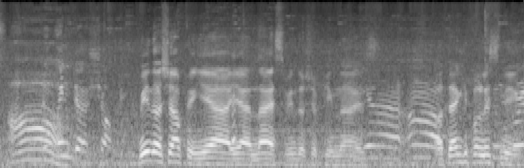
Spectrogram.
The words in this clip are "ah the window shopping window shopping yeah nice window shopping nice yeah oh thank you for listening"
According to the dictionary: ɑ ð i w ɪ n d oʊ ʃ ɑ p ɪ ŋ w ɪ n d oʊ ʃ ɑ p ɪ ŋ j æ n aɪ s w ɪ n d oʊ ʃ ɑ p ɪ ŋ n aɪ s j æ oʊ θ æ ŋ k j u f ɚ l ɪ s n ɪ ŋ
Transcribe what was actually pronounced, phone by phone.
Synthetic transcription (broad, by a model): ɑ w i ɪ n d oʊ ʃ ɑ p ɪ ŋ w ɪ n d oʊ ʃ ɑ p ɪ ŋ j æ n aɪ s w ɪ n d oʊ ʃ ɑ p ɪ ŋ n aɪ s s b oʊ t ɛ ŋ k j u f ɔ l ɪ s n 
